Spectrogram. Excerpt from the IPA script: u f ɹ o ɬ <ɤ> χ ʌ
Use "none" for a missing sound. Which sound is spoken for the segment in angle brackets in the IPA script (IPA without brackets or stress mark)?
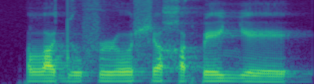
ɯ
